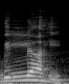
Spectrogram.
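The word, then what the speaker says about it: بِاللَّهِ: അപ്പോൾ ബില്ലാഹു എന്ന് പറയില്ല, ബില്ലാഹി എന്നാണ് പറയാം. ബി എന്നുള്ളതിന് കെസ്റായതുകൊണ്ട് ഇല്ല എന്നുള്ള ഉച്ചാരണം കിട്ടി. പിന്നെ ബി എന്നുള്ളത് ഹർഫ് ജർ ആയതുകൊണ്ട് അവസാനത്തിൽ അക്ഷരത്തിന് കെസ്ർ കൊടുത്തു, അല്ലെങ്കിൽ ജെറ് കൊടുത്തു. അപ്പോൾ ബില്ലാഹി എന്നാണ് വരിക.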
